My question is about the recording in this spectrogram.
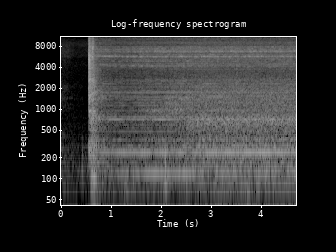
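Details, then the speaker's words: Lennox XC14 3-ton AC condenser paired with a Coleman modulating furnace, rated about 71 dB: a sharp thump or kick at switch-on, then an even low hum with steady fan rush. Normal start, though the kick is loud. "this is relatively quiet from an AC standpoint the thing is that kick did you notice the kick when it first came on"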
